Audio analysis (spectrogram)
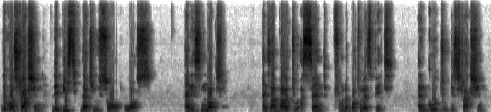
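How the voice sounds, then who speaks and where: A man giving a religious seminar lecture as a Bible class teacher, with deliberate, emphatic phrasing broken by pauses mid-sentence. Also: on the low side, big pitch swings, a little mellow.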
